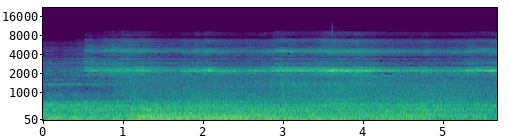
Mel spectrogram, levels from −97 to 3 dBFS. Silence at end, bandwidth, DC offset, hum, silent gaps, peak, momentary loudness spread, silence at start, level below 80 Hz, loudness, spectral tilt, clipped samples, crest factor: 0 s; 7.2 kHz; under 0.1%; none; none; -6 dBFS; 5 LU; 0 s; -30 dBFS; -24 LUFS; -7.5 dB/octave; under 0.1%; 16 dB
